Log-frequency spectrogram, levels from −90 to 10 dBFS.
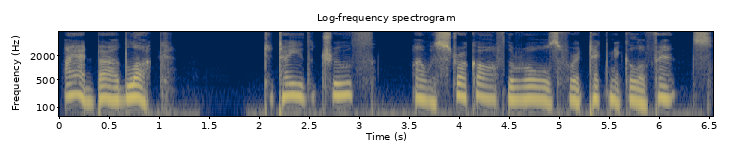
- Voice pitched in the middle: Yes, medium, 170 Hz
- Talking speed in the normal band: Yes, average, 165 wpm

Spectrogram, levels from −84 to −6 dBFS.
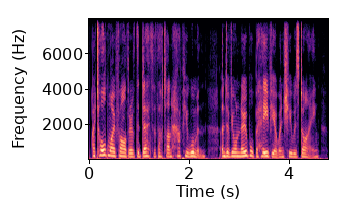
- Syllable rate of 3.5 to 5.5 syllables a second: No, 6.6 syllables/s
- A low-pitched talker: No, high, 190 Hz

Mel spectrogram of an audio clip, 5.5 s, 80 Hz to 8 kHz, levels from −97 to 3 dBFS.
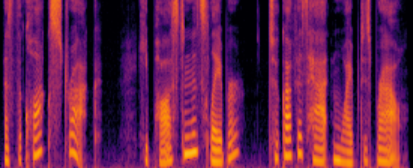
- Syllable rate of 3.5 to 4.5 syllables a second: Yes, 4.1 syllables/s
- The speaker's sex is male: No, female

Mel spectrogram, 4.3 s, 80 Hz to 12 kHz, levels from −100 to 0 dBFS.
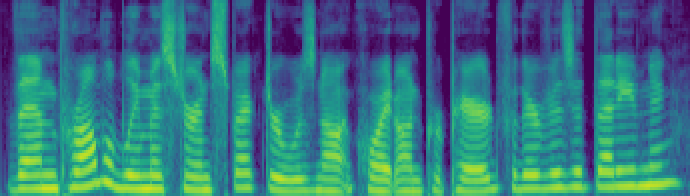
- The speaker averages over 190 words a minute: No, average, 180 wpm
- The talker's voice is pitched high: Yes, high, 230 Hz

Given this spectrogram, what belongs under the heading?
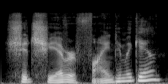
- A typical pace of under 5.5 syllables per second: Yes, 5.1 syllables/s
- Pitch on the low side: Yes, low, 125 Hz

